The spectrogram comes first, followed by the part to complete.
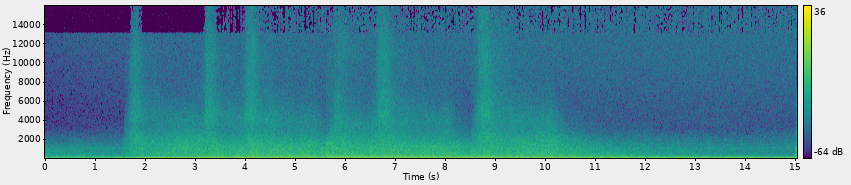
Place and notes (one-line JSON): {"title": "Court-St.-Étienne, Belgique - Inside the bridge", "date": "2016-04-08 12:30:00", "description": "Inside a concrete bridge, the sound of the tires scrubing the road. As it's complicate to understand, just know a concrete bridge is empty, and I'm just below the road. In fact, it's here the real sound of the life of a road, from inside.", "latitude": "50.62", "longitude": "4.53", "altitude": "86", "timezone": "Europe/Brussels"}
